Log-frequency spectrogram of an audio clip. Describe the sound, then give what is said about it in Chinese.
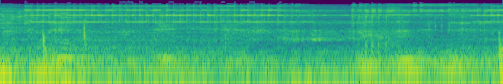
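A telephone rings with a continuous, shrill electronic trill that holds steady for the whole stretch, over a low muffled rumble of background noise. “电话铃声终于停了下来”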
